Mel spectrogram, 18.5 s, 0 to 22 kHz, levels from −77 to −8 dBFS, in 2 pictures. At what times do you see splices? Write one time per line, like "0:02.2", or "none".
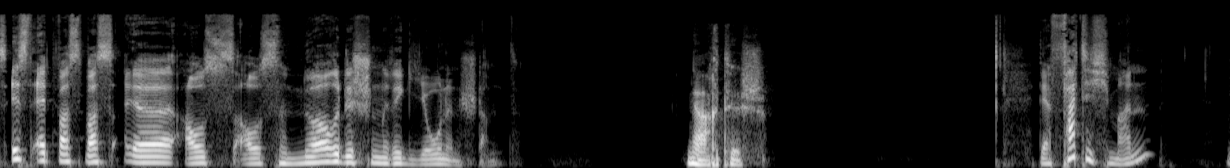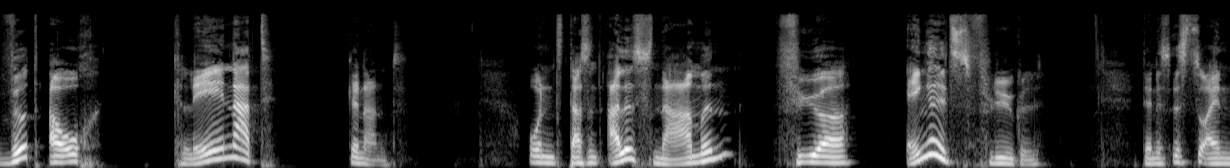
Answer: none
